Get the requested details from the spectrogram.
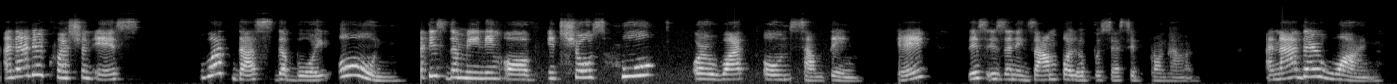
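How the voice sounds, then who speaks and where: High, bright-voiced woman teaching children. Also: very animated, measured pace, poor audio. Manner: repeats key phrases, constantly checks with "okay?". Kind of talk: online grammar lesson for children.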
